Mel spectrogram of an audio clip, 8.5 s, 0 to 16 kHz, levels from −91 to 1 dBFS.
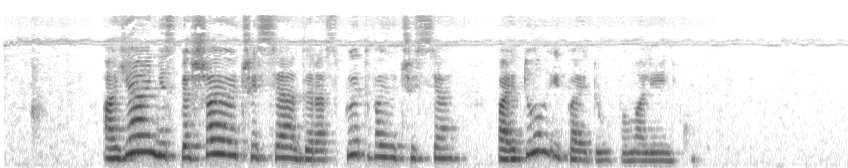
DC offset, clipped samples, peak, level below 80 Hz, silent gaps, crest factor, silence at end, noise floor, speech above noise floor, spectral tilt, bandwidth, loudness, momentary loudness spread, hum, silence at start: under 0.1%; under 0.1%; -14 dBFS; -74 dBFS; none; 18 dB; 1.55 s; -69 dBFS; 39 dB; -5 dB/octave; 11.5 kHz; -31 LUFS; 14 LU; none; 0.3 s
